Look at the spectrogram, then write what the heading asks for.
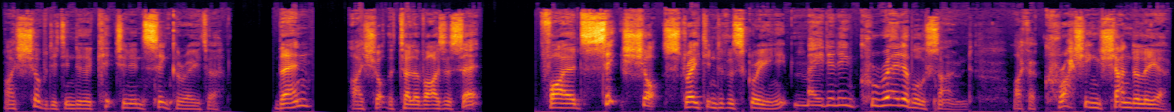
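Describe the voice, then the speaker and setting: An amateur actor playing a jaded, agitated prisoner who rants about machines in a theatrical, emphatic way, as in a radio play. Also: male voice, on the high side, sing-song, moderate pace, creaky, a little mellow. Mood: gleeful confession. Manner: theatrical, emphatic, ranting with repetition.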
